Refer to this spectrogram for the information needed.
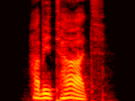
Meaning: habitat
- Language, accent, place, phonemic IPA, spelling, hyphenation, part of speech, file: German, Germany, Berlin, /habiˈtaːt/, Habitat, Ha‧bi‧tat, noun, De-Habitat.ogg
